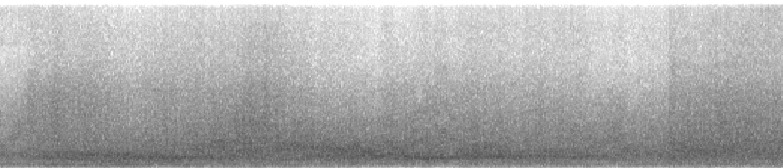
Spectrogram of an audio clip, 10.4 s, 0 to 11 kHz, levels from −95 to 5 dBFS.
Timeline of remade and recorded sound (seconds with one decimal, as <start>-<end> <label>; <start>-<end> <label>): 0.0-0.5 remade; 0.5-4.8 recorded; 4.8-6.1 remade; 6.1-7.9 recorded; 7.9-8.5 remade; 8.5-10.4 recorded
